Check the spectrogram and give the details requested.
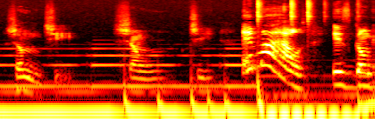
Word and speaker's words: Shang-Chi: seeing that shame cheese chocolate ray is actually pronounced seong chi why shane yo talking about the dog yeah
